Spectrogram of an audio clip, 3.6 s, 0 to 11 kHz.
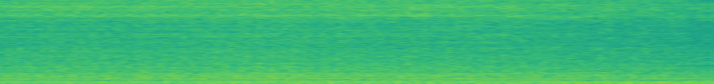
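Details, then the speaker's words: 1953 Ford two-door sedan, flathead V8 with a 3-speed column manual: very soft, quiet, even idle with no knocking, vibration or shaking; normal idle. "Voilà, elle est en marche, on l'entend tourner. Le moteur est très doux, très silencieux."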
